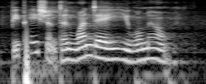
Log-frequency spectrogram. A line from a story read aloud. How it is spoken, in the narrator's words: His teacher replied gently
